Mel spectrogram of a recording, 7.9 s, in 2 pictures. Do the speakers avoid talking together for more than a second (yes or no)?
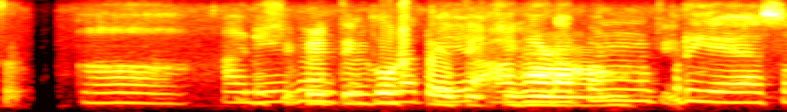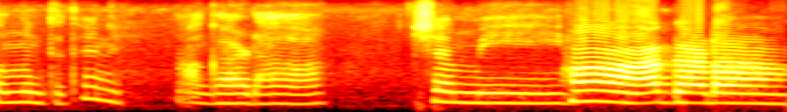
no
